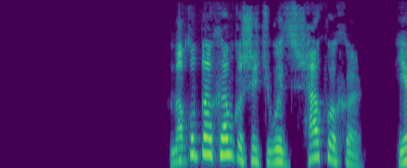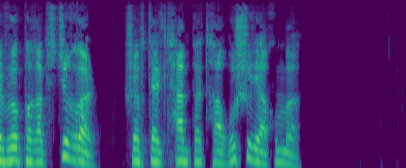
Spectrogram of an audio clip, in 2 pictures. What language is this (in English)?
Kabardian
